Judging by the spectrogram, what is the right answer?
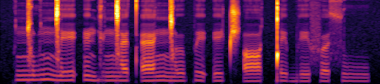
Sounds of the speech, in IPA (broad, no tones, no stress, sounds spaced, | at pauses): ŋ͡ǀ u ŋ͡ǀ e ʔ ẽ ɡʲ œ ŋ͡ǀ æ tʼ æ ŋ͡ǀ ɵ p e ʔ e t͡ʃʼ ɑ ǃ e b e f œ s u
